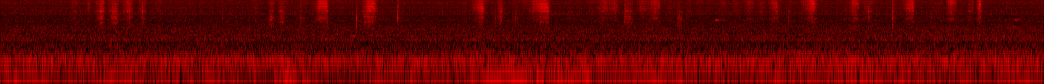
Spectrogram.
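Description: Faint scratching of a graphite pencil sketching on Arches watercolour paper, in many short, irregular strokes, over a low steady hum.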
